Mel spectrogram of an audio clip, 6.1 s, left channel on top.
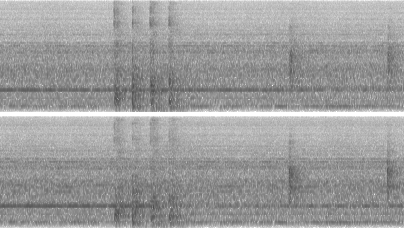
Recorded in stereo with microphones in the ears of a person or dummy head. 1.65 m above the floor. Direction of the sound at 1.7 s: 20° left (ahead or behind).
